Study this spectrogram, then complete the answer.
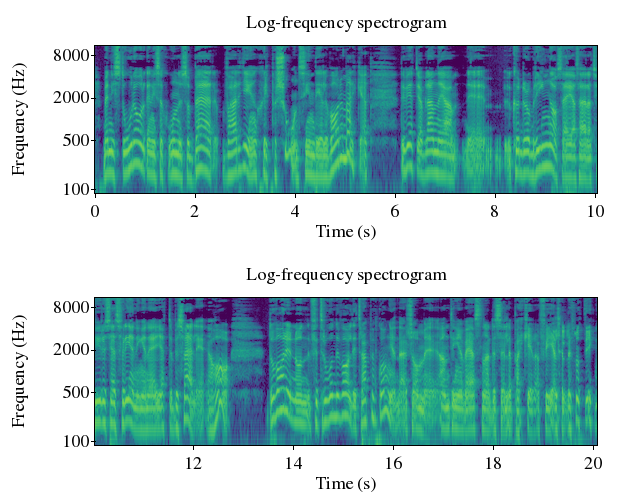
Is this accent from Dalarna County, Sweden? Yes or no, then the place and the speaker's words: yes; Falun, Dalarna County, Sweden; jag gick på Falu läroverk eh, där det var oerhört politiskt aktivt. Det här var ju liksom i mitten av 60-talet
